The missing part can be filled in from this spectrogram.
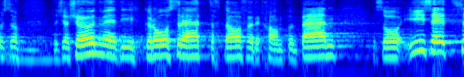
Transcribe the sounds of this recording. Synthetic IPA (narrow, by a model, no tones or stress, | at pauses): sod̥ɑsɪʃjɑːʃøːnʋediːɡ̥ɾoːsɾɛːt̪əd̥ɑːfyːdəkʰɑnt̪oːnbæɾn | soːʔiːsɛt͡sə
